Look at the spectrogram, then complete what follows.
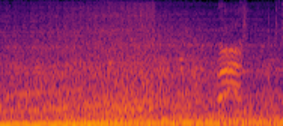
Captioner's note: tank rumbling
